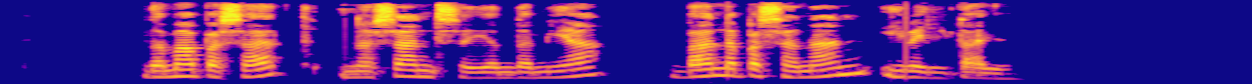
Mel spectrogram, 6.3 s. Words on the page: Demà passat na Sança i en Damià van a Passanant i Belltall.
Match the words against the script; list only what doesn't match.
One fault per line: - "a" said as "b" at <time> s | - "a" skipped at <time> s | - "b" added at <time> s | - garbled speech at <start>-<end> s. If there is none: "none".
none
